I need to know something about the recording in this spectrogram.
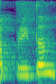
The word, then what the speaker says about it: पूरो: तो पूरो की स्पेलिंग कहीं POORO दी रखी है और कहीं PURO दे रखी है, क्योंकि ये उपन्यास ओरिजिनली तो पंजाबी में लिखा गया था। इंग्लिश में इसको खुशवंत सिंह ने ट्रांसलेट किया है, तो कई जगह स्पेलिंग डिफरेंट है। विकिपीडिया पर PURO दे रखा है और यहाँ POORO दे रखा है, लेकिन जो नाम है लड़की का वो पूरो है।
